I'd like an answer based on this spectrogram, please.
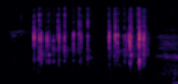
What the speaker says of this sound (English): You get a little keyboard ASMR while we're here.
